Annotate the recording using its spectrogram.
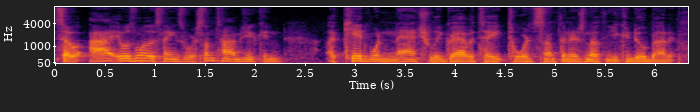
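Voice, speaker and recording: A man with an American accent at medium pitch, very fast in pace, with ordinary pitch variation. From North Carolina, small town. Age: 30s. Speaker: rapper and clothing brand owner. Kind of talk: casual interview.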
